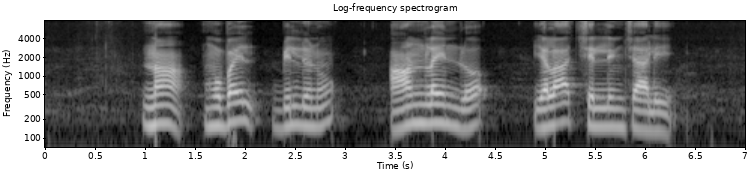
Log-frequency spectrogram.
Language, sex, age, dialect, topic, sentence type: Telugu, male, 41-45, Central/Coastal, banking, question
